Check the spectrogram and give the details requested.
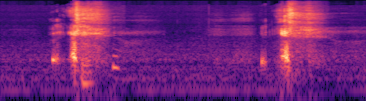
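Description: Two sneezes, each a quick intake followed by a wet, explosive burst; sneezing.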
